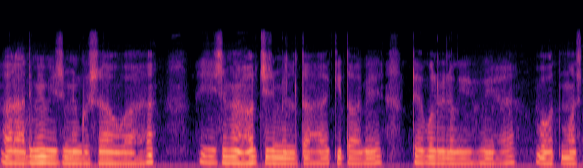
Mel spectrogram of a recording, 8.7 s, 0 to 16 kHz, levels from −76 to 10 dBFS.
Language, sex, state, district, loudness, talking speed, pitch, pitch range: Hindi, male, Bihar, Kishanganj, -15 LUFS, 145 wpm, 125 Hz, 125-135 Hz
